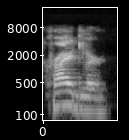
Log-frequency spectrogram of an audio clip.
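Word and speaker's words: Kreidler: out that the that my ancestors came from Germany so it's pronounced kler um but they came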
